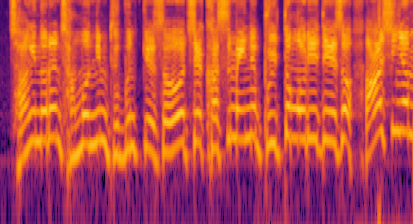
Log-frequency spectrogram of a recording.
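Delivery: put-on a drunk man begging for sympathy; drunk pleading son-in-law. (서운함에 울부짖는 술 취한 사위)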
